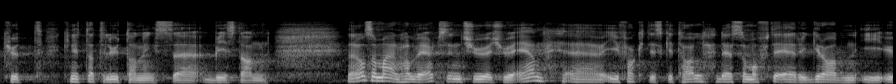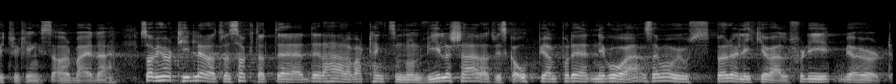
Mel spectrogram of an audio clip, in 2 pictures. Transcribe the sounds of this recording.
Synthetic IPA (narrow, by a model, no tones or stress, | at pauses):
kʰʉt̪ː | kʰnʏt̪ːɑt̪ʰɪlʉːt̪̚d̪ɑnːɪŋsbiːst̪ɑnː | d̪ɛæ̰ɾɑlsɔmæɪɾɪnɦɑlʋeːʈsiːd̪n̩çʉːəçʉːəʔeːnɪ̰fɑkt̪ɪskət̪ʰɑlːd̪ɛsɔmɔft̪əɛɾʏɡɾɑːd̪n̩ɪʔʉːt̪ʰʋɪklɪŋsɑ̰ɾbæɪd̪ə | sɔhɑɾʋɪhøːʈ̚t̪ʰːiːd̪lɪəɾəɑt̪ʋɪhɑɾsɑkt̪ɑt̪d̪ɛd̪ɛɦæːɾhɑɾʋæʈ̚tʰɛŋkt̪sɔmnuːənʋiːləʂæːɾɑ̰t̪ʋɪskɑɔpːɪjɛnːpʰɔd̪ɛnɪʋoːəsɔd̪æɪmɔʋɪjʊspœɾəliːkəʋɛlfɔɖiːʋɪhɑɾhøːʈ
